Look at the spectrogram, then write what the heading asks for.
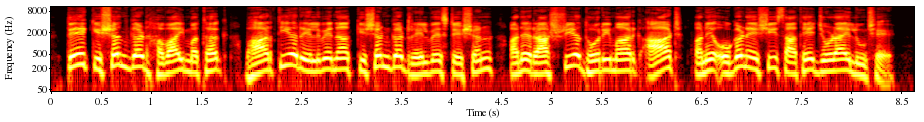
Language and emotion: Gujarati, neutral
